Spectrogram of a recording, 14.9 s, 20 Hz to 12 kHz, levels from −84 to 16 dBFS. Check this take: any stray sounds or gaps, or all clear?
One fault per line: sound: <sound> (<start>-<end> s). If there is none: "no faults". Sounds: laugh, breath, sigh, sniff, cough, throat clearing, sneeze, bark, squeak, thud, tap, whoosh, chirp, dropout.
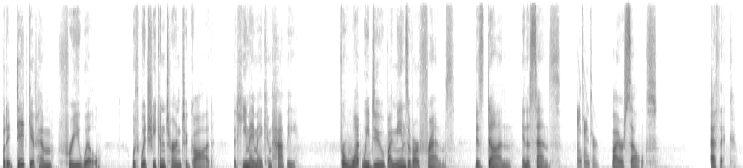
sound: chirp (11.5-12.0 s)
